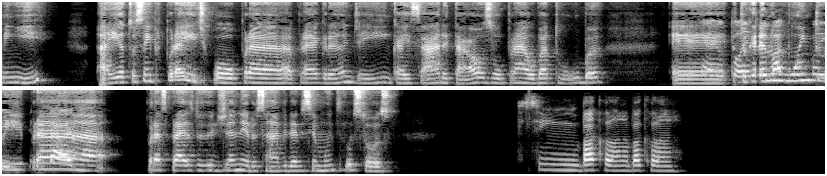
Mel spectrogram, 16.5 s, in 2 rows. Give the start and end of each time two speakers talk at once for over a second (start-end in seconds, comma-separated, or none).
7.0-9.2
